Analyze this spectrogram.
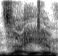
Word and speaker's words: Ziam: We're going to talk about a movie called I assume you say Zam. Yeah. Is that how you pronounce it? Yeah. Zam.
